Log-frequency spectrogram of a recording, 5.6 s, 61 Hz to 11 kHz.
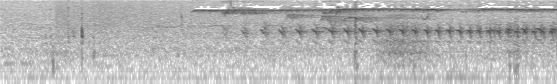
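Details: Male barred antshrike in dry forest at Mana Dulce Reserve, Colombia, January 2017: a rapid rattling run of short notes that speeds up and grows louder, over a steady high insect drone.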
